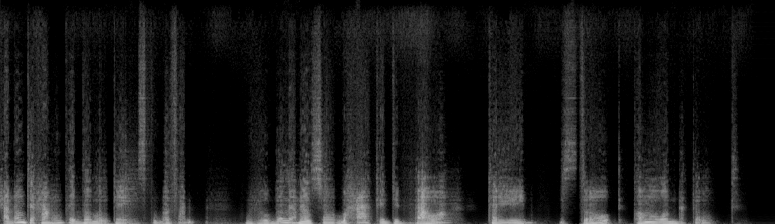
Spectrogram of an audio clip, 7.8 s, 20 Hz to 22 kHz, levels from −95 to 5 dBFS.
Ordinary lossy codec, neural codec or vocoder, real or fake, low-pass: none; codec, 44.1 kHz, 0.9 kbps, DAC; fake; none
